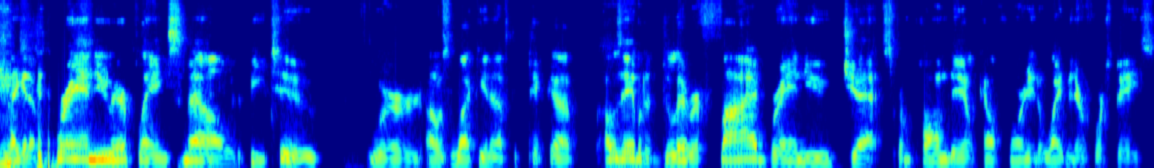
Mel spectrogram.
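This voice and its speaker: A man's normal speaking voice at medium pitch, with ordinary pitch variation, a moderate pace, and a very clean recording with a silent background. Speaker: retired military and airline pilot. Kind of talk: casual interview conversation.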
